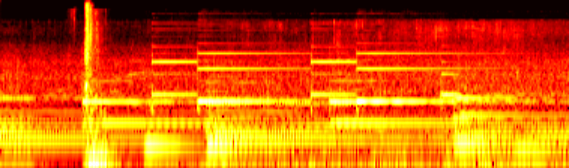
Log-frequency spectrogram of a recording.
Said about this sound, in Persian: رسیدیم، یادش رو زنگ در رو بزن، ماشین رو پارک کنم بیا.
